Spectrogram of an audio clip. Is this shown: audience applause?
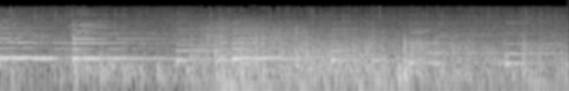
no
